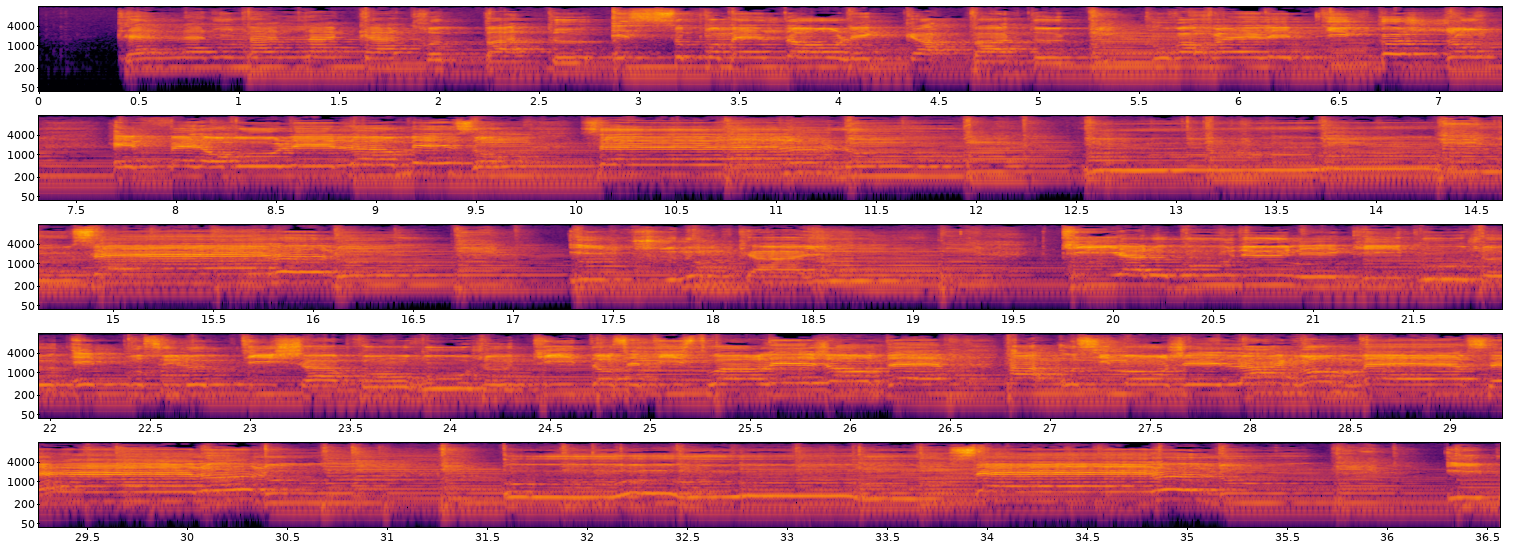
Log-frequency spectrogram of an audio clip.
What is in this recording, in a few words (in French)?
guitare voix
